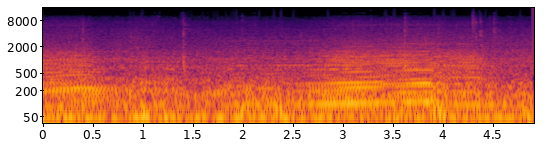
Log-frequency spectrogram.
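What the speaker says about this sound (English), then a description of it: "You can hear some rumbles on that exhaust." V8 exhaust of a 2026 Land Rover Defender 130 while driving, a continuous low engine rumble with a gentle rise in pitch partway through, steady road noise beneath and no talking.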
